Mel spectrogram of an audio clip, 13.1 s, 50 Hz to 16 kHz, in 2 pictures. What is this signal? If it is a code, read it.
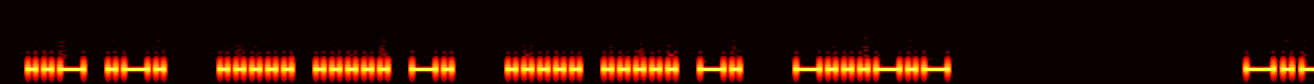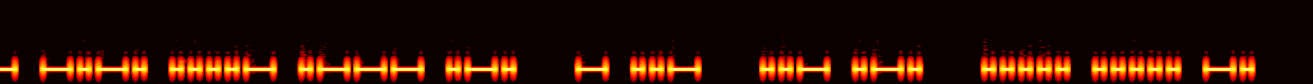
Morse code, heard as a keyed tone, about 29 wpm, 700 Hz. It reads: UR 55N 55N <BK> KC4JR TU UR 55N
